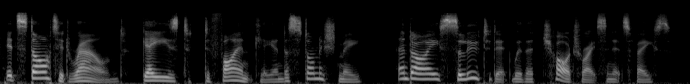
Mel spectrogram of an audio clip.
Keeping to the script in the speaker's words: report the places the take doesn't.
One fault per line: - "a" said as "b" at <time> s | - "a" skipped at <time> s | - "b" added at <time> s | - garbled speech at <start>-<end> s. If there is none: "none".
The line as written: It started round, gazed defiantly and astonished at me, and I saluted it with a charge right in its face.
- "at" skipped at 3.4 s
- "right" said as "rights" at 5.8 s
